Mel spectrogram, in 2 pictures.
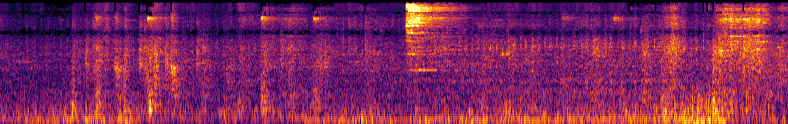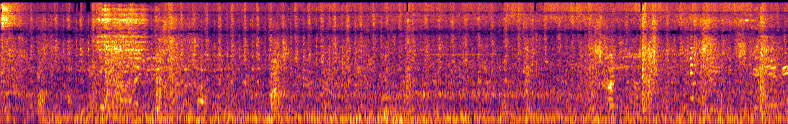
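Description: A railway locomotive stands at a station platform on the Lahore to Karachi line, giving a loud, steady engine rumble and hum with background voices and occasional clanks.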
